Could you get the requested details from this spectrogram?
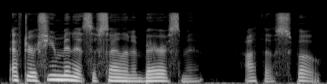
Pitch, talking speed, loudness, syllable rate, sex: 165 Hz, 165 wpm, -17 LUFS, 6.7 syllables/s, female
